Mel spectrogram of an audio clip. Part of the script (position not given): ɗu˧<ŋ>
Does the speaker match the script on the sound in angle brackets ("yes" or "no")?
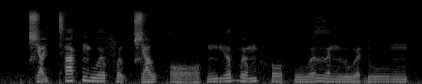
yes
